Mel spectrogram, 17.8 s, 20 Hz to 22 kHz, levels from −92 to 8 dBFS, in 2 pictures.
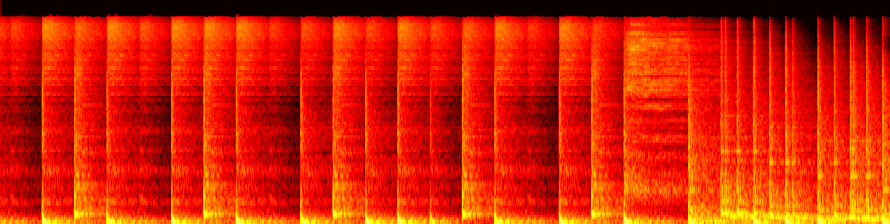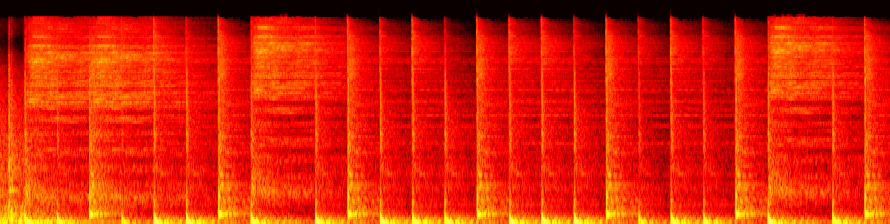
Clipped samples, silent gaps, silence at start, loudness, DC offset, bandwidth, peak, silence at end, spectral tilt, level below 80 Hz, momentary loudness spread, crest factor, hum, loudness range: under 0.1%; none; 0 s; -19 LUFS; under 0.1%; 16.5 kHz; 0 dBFS; 0 s; -4.5 dB/octave; -22 dBFS; 5 LU; 18 dB; none; 2 LU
